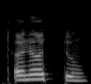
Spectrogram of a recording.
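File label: "tiono" plural, Archi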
